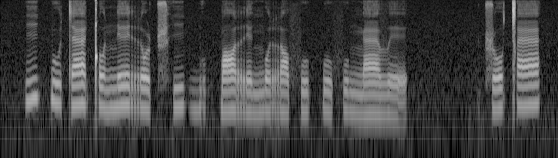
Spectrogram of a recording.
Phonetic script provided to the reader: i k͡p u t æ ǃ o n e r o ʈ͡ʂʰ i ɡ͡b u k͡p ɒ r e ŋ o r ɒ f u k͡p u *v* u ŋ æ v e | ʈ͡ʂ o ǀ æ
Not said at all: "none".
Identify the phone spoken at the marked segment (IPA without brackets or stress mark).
f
